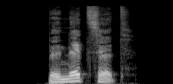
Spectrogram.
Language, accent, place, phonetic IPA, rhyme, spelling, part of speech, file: German, Germany, Berlin, [bəˈnɛt͡sət], -ɛt͡sət, benetzet, verb, De-benetzet.ogg
- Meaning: second-person plural subjunctive I of benetzen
